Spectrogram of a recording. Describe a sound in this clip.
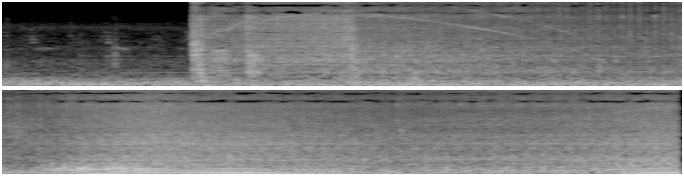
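A car engine idles close by with a steady rumbling hum.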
